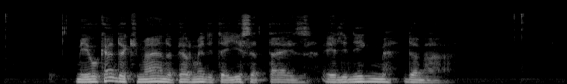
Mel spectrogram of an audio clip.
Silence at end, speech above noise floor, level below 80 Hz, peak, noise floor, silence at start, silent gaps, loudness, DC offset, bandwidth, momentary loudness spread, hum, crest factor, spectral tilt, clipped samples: 0.45 s; 41 dB; -58 dBFS; -14 dBFS; -69 dBFS; 0.75 s; none; -30 LUFS; under 0.1%; 11.5 kHz; 10 LU; none; 16 dB; -6.5 dB/octave; under 0.1%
